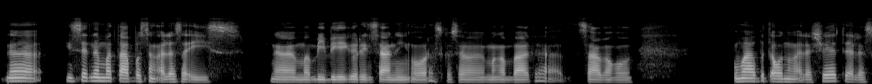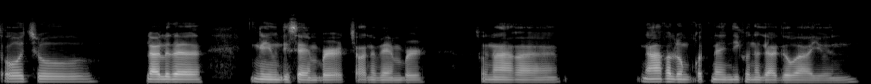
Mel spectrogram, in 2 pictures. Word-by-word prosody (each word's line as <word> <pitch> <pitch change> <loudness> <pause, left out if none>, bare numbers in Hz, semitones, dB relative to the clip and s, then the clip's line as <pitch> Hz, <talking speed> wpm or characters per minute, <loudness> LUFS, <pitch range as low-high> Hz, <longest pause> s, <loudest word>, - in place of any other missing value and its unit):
na 150 -1 +3 0.2
instead 155 +2 0
na, 160 - +3
matapos 145 -2 +3
ng 140 - -2
6:00 115 -3 -1 0.3
na, 115 -2 +2
mabibigay 115 +1 0
ko 120 - +1
rin 110 -2 -2
sana 110 -1 +4
'yong 110 -1 -3
oras 105 0 -1
ko - - -12
sa 110 -1 -3
mga 110 0 -3
bata 110 +8 +2 0.2
at - - -18
asawa 110 -2 0
ko 105 - -4 1.1
umabot 145 +2 +3
ako 135 - +3
ng 130 -2 -2
7:00, 150 +7 -1
8:00. 130 +4 -2 1.0
Lalo 120 0 +7
na, 115 -1 +5 0.5
ngayong 115 -3 +1
December, 105 -1 +3
tsaka - - -2
November. 105 -1 -3 0.5
So, - - -8
nakaka 110 -1 0 0.8
nakakalungkot 125 -2 +1
na 115 - 0
hindi 115 +1 -4
ko - - -5
nagagawa 105 -1 -1
'yon. 100 +4 -12
115 Hz, 135 wpm, -26 LUFS, 110-125 Hz, 1.1 s, Lalo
